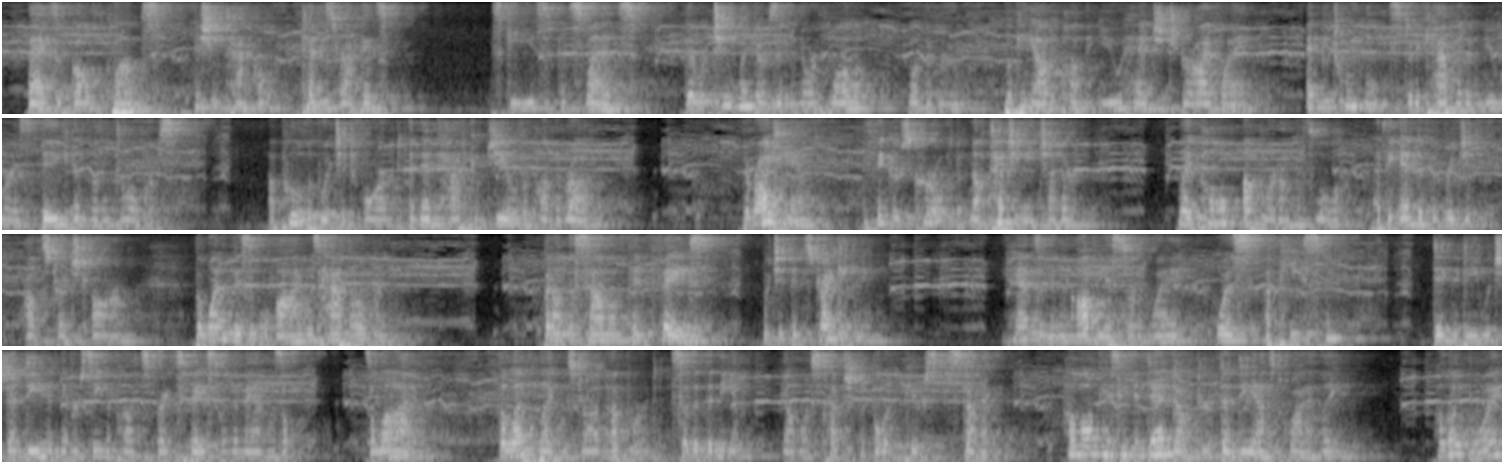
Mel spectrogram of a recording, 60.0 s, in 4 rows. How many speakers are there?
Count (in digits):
1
